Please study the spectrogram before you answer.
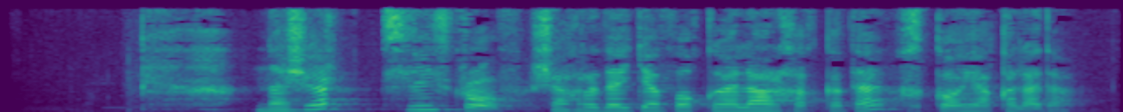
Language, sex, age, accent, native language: Uzbek, female, 18-24, Toshkent shahri, Uzbek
